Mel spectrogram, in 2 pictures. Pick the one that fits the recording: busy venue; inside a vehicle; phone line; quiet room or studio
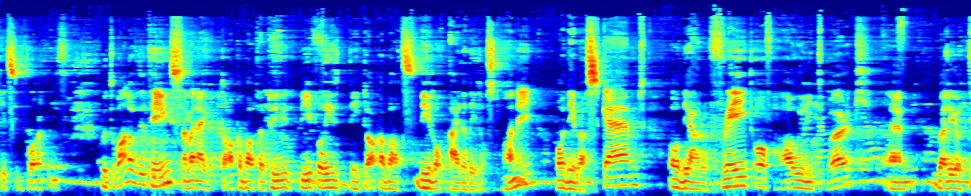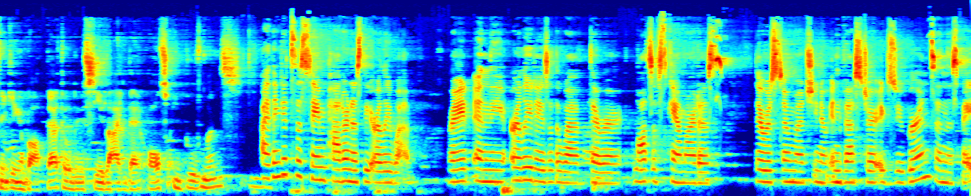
busy venue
